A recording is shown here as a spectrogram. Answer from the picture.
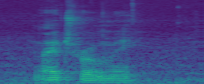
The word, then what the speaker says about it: Nitrome: Nitrome.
